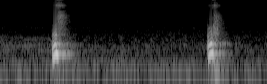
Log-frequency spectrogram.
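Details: Seven-month-old Chihuahua puppy making a strange sound indoors: two brief, sharp, yelp-like bursts about one and a half seconds apart, each harmonic with a noisy edge, quiet room between them.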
